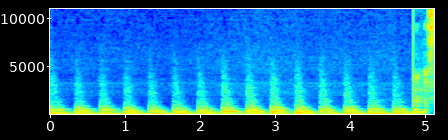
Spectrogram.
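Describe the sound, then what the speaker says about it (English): A synth bass line from a song pulses in steady repeated notes, about three per second, deep and full, playing alone and evenly loud until a sharp cut at the end. "Then after that part, there's a synth bass line."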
